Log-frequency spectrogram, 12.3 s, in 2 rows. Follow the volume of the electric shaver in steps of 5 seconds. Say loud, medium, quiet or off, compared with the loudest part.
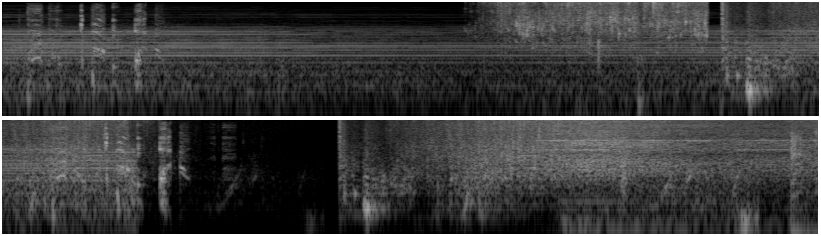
loud, loud, medium.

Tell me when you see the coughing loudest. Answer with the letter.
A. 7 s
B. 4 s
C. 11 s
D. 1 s
A.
